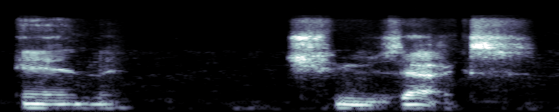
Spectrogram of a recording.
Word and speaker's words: n choose x: The formula that we saw earlier, this nx thing, which in English sometimes it's pronounced n choose x, is just shorthand notation for calculating the combinations.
